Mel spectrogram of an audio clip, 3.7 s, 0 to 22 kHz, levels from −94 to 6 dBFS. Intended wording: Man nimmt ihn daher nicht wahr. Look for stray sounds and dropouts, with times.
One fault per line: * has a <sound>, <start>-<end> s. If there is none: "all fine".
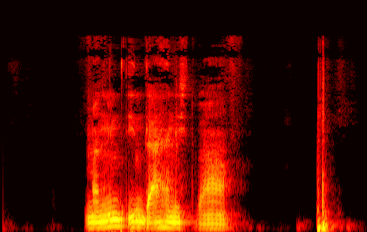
all fine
